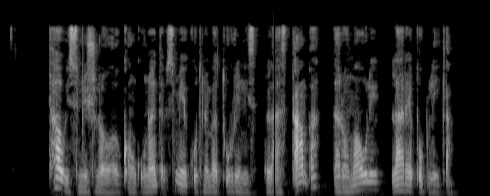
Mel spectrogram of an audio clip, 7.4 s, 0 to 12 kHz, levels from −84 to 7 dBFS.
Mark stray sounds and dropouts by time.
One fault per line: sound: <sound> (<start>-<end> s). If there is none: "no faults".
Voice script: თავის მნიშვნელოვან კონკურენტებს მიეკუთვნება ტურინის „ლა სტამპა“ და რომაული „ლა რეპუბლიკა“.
no faults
